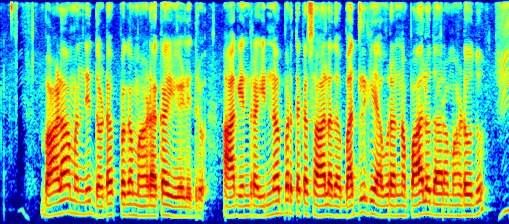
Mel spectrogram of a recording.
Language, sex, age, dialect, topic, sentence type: Kannada, male, 18-24, Central, banking, statement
